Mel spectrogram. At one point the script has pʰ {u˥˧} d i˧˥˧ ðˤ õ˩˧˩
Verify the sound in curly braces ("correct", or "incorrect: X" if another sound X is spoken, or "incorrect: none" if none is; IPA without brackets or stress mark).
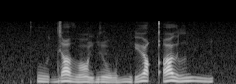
correct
